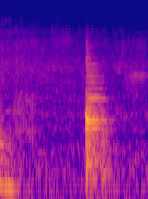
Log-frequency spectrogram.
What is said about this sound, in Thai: น้ำแกงเดือดใส่ไปเลย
